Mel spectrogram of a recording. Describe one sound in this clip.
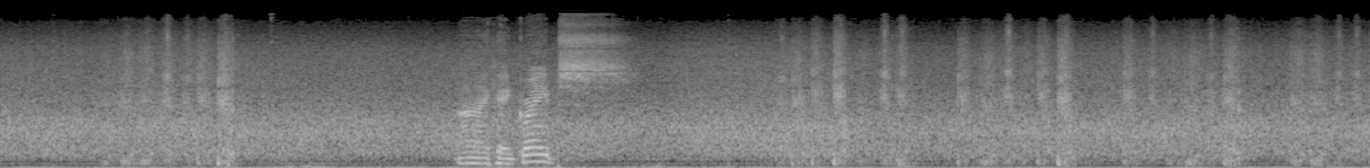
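Crunchy munching sounds repeat in short bursts.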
